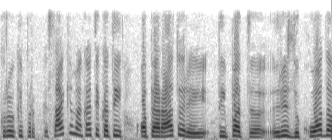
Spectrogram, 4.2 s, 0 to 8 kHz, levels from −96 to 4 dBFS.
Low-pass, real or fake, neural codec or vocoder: 7.2 kHz; real; none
